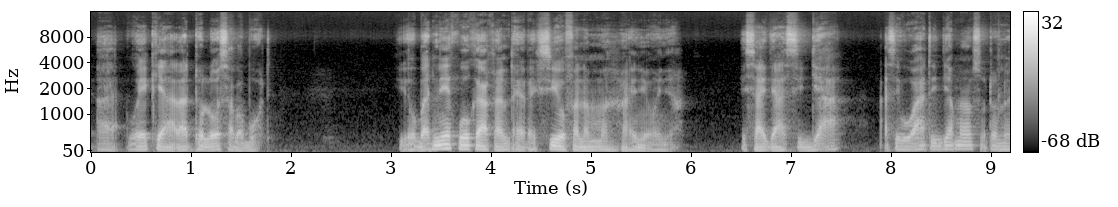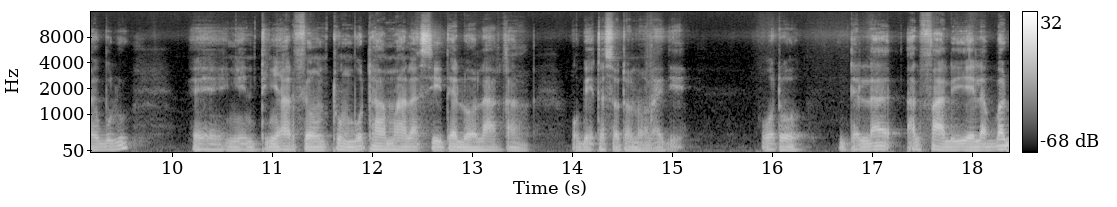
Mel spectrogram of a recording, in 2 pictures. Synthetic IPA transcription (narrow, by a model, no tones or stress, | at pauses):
awekea̰lʔa̰tolosababot | joːbanekokaːkantaɾaksijofanamːaha̰ɲ̰o̰ɲa̰ | isaɟasiɟaː | ʔa̰siwaːtiɟamasotonoebulu | eɲintiɲaɾfeuntumbutaːmaːlasitelolakaŋ | o̰betasotono̰ɾa̰ɟe | wo̰to | ntelːaa̰lfalujelaba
